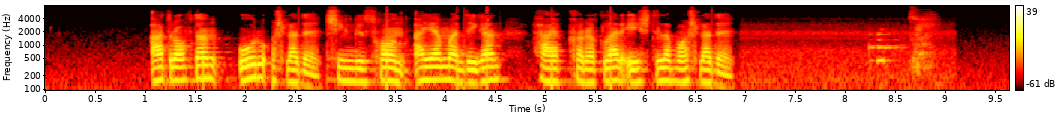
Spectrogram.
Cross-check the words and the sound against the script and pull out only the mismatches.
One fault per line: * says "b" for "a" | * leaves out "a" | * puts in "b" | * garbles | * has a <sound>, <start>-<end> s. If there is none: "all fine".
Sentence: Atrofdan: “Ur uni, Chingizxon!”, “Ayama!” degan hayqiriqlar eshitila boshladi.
* says "boshladi" for "uni"
* has a sneeze, 8.2-9.0 s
